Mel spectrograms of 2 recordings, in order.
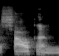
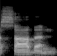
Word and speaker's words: Southern: Trong khi đó tính từ rất nhiều người tưởng đâu là Southern nhưng thật ra nó là Southern.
